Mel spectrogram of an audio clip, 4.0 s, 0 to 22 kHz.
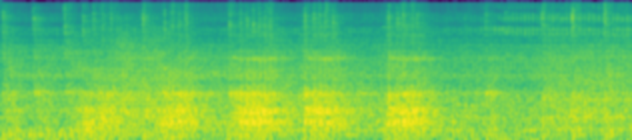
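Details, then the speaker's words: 1983 Honda Aero two-stroke scooter: it idles fast and uneven, pulsing about twice a second without settling, and the automatic choke (electric bystarter) is suspected still closed; not confirmed. "only thing I'm not sure about is the automatic choke it sounds like it's still choked and it should be off choked you guys hear that"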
